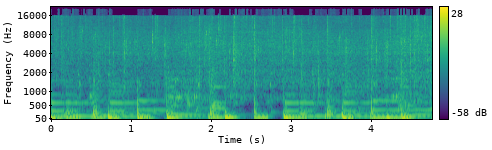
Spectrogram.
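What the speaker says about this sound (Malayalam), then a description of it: "നമ്മുടെ എണ്ണ നന്നായിട്ട് ചൂടായി വന്നിട്ടുണ്ട്. ഇതിലേക്ക് നമ്മൾ ആദ്യം ഗാർലിക്കാണ് ആഡ് ചെയ്ത് കൊടുക്കുന്നത്." Garlic sizzles and fries in hot oil in a pan for fried rice, a steady crackling hiss with repeated stirring clinks and scrapes close by, no talk.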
